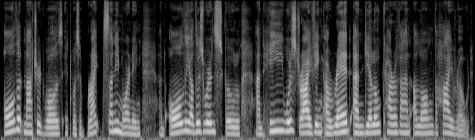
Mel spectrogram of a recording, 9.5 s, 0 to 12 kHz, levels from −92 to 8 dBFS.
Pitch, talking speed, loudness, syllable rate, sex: 185 Hz, 190 wpm, -18 LUFS, 4.8 syllables/s, female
